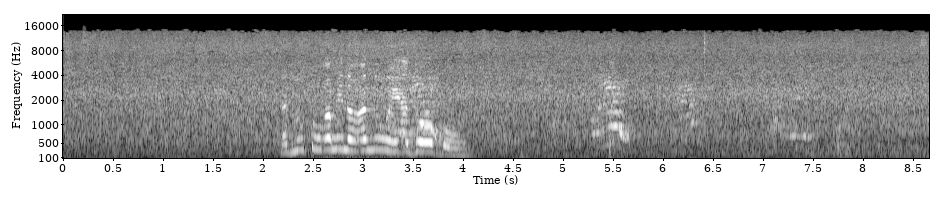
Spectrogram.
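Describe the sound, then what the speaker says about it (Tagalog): Heavy rain roars as a steady, broad hiss throughout, and a person speaks over it for a few seconds in the middle before the downpour continues alone. "ang lakas ng ulan"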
